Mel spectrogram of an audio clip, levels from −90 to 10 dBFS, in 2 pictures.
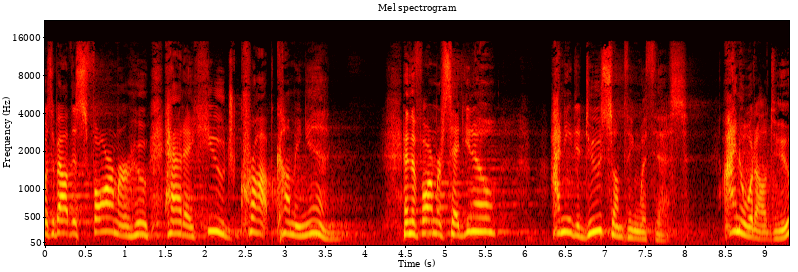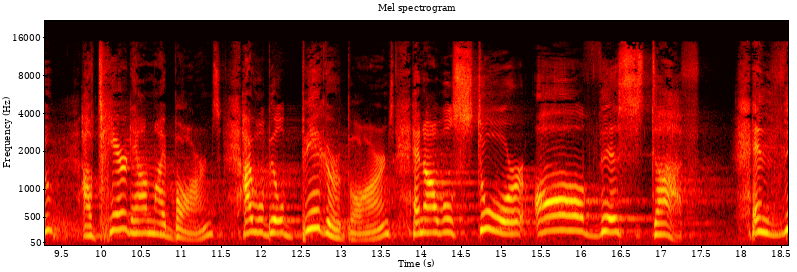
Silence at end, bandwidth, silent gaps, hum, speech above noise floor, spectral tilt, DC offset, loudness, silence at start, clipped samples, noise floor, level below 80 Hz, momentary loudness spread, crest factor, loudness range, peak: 0 s; 15.5 kHz; none; none; 27 dB; -4.5 dB/octave; under 0.1%; -24 LUFS; 0 s; under 0.1%; -50 dBFS; -64 dBFS; 11 LU; 20 dB; 3 LU; -4 dBFS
